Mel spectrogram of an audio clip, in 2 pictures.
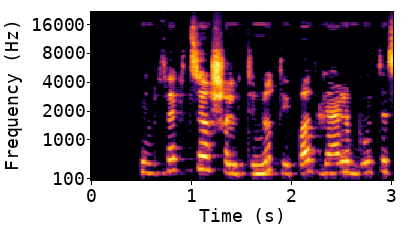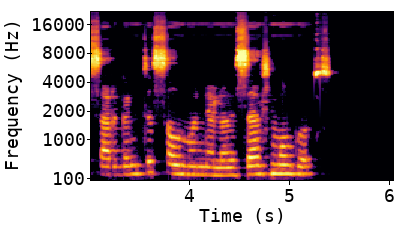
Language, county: Lithuanian, Kaunas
